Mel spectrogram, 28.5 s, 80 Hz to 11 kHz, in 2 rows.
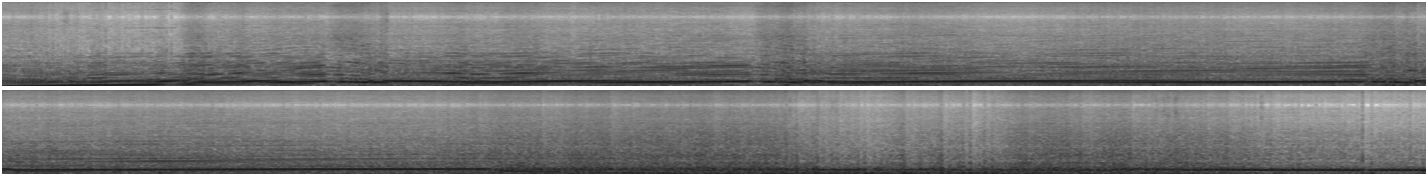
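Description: Honda B18C 1.8-litre DOHC VTEC four-cylinder in a Civic, heard from inside the cabin, pulling through the gears: the engine note climbs, dips briefly at upshifts about 3, 8, 14 and 19 seconds in, then holds a steadier cruise.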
